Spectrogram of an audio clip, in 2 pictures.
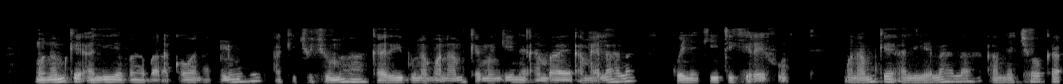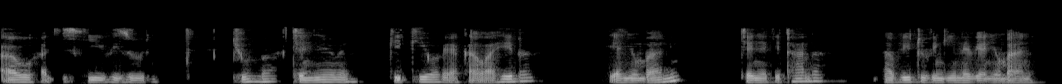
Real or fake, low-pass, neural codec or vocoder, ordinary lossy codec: real; 5.4 kHz; none; AAC, 24 kbps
